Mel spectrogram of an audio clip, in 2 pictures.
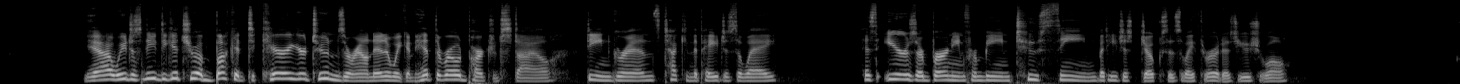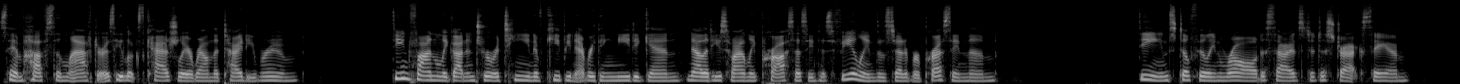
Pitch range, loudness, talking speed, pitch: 170-200 Hz, -28 LUFS, 185 wpm, 180 Hz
